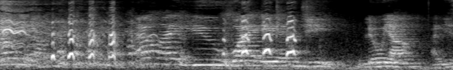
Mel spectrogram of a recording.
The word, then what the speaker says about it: Liu Yang: I said, Liu Yang. And he said, why don't you use it? I said, because you guys couldn't pronounce it.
